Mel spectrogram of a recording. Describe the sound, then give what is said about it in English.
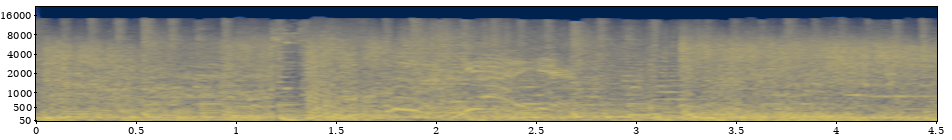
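Gunfire in a film shootout as men fire wildly at a car driving into a club's garage, with a dense, continuous barrage of loud bangs, crashes and impacts throughout. “The men in the car shoot wildly. Axel and the guys shoot back, hitting the car as it drives into the club's garage.”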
